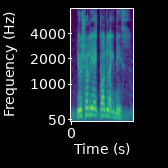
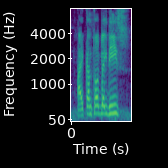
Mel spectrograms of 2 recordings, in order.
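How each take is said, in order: First: Said in the usual way. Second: Higher-pitched way of talking; altered voice demo. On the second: Shown as a demonstration. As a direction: show a put-on voice, pitched up.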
